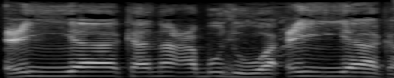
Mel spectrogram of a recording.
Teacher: فأحيانا بعض الناس لما ينطقون الهمزة يضغطون على مخرج العين، يقول إياك نعبد وإياك، فيضغط على حرف العين عند نطق الهمزة.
